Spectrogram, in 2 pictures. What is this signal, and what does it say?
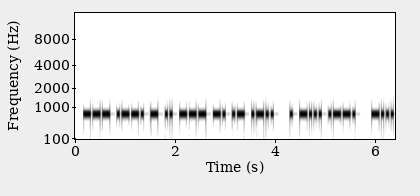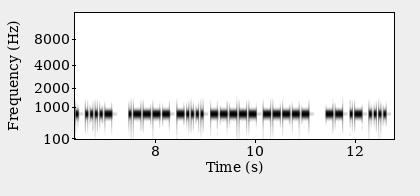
Morse code, heard as a keyed tone, about 25 wpm, 750 Hz. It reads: OPTIONAL EBP 64 1600 MAH
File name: Archive / 25 WPM / 25WPM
